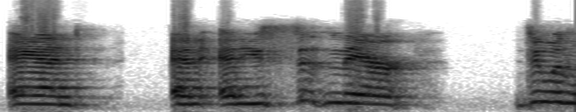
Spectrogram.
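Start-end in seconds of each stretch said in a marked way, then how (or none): none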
